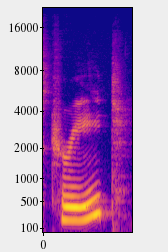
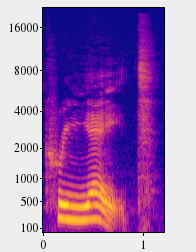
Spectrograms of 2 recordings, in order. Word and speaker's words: create: Other people pronounce this as create, but the right pronunciation is create.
